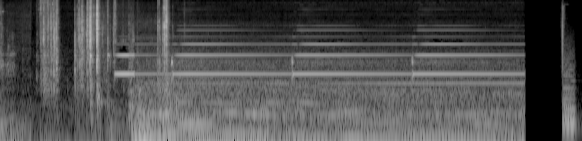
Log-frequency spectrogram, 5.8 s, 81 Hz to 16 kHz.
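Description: Car door clunks, then the car's engine starts about a second in and settles into a steady idle at around 1,000 rpm, with a steady electronic chime tone from the dashboard over it. The sound cuts off abruptly near the end.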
